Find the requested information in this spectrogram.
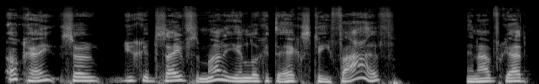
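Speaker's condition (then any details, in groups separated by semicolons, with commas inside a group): No condition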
